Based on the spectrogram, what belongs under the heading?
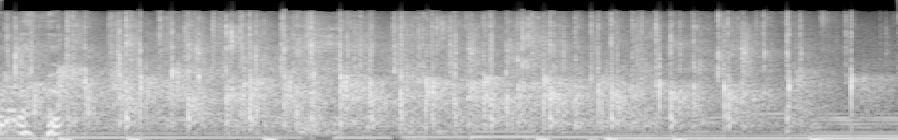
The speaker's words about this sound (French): Ok, c'est très bien, on va applaudir Alia.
